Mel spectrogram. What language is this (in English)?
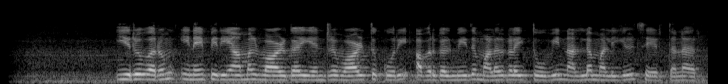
Tamil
